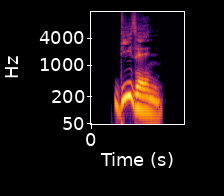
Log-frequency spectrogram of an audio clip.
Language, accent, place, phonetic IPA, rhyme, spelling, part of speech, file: German, Germany, Berlin, [ˈdiːzl̩n], -iːzl̩n, Dieseln, noun, De-Dieseln.ogg
- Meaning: dative plural of Diesel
